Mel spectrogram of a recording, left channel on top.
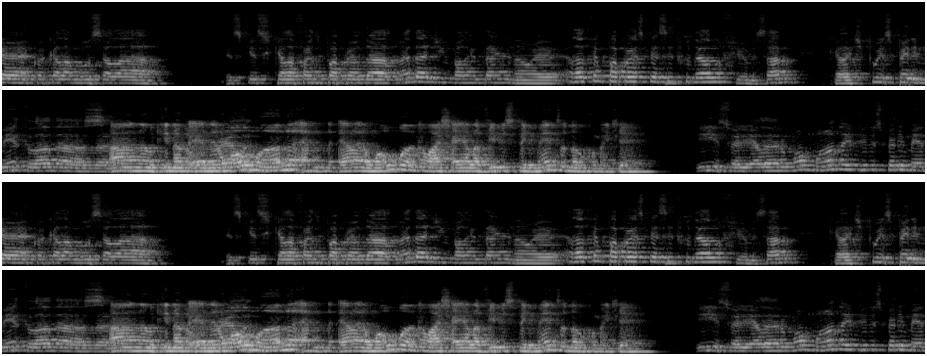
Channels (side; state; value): both; identical; correlation 1.00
